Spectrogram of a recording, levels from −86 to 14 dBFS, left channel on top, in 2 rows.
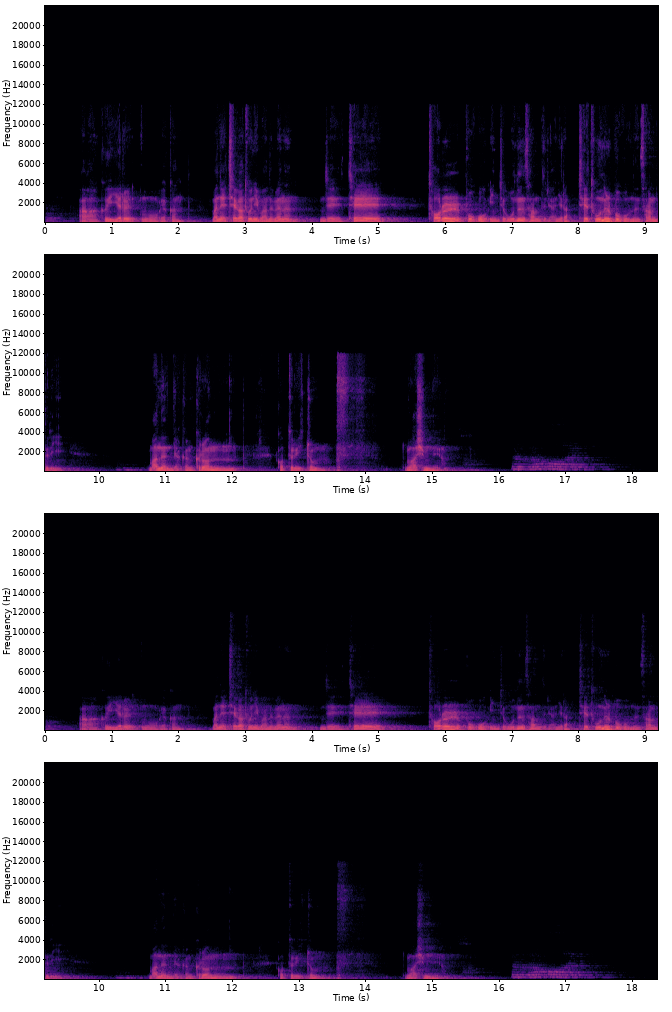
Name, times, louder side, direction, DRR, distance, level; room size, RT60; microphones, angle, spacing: voice 1, 0.5-2.1 2.5-3.8 4.1-5.2 5.8-9.5 10.7-12.1 12.7-14.0 14.6-15.2, left 4 dB, 70° left, 14 dB, 0.5 m, -29 dB
voice 2, 10.2-10.5 15.4-15.6 16.2-17.2, equal, 35° right, -9 dB, 4.7 m, -49 dB
26.0 x 13.0 x 3.2 m, 1.4 s
head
